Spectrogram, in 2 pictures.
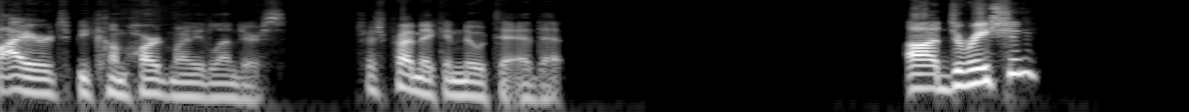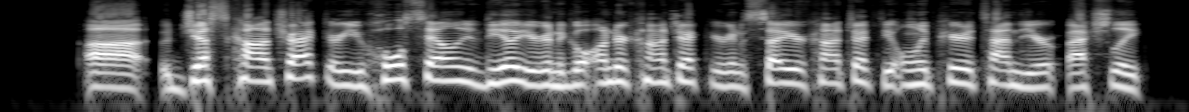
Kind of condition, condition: setting, live audience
